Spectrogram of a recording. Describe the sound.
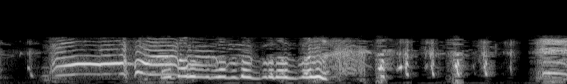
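A baby's cry in a radio drama: a long, wavering, high wail lasting about three seconds, followed by shorter, broken sobbing bursts.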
